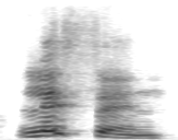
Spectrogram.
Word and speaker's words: listen: When you want to pronounce this word, don't pronounce the T.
